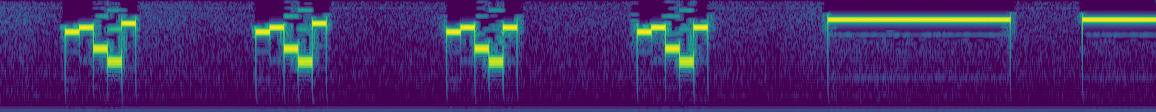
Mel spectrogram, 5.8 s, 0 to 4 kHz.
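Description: Five-tone selective call (ZVEI), heard as quick runs of five tones, tones of about 70 ms. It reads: 89410 89410 89419 89419
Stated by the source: ZVEI five-tone selective call 89265 received by SDR, archived on the feuerwehr-orlamuende fire brigade server.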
